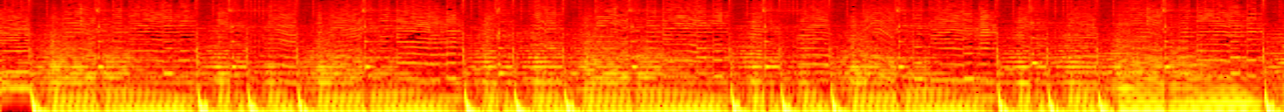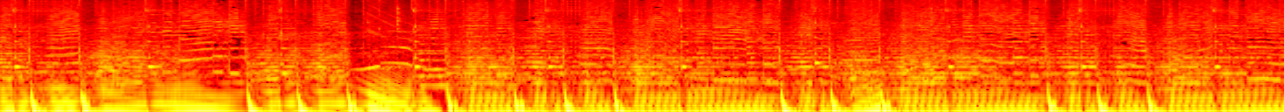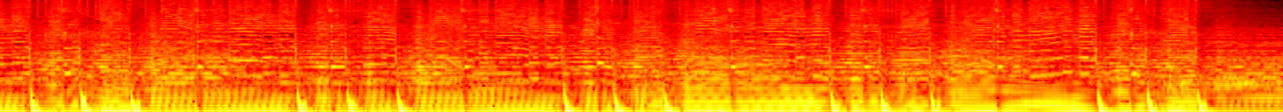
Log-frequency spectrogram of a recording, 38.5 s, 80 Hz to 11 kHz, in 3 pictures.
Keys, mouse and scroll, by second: 7.6 ctrl+alt+scroll down 1, 8.5-9.1 ctrl+alt+scroll down 1, 9.6 ctrl+alt+scroll up 1, 10.6 ctrl+alt+scroll up 1, 12.4 click, 13.3-14.2 alt+click, 14.4-14.9 ctrl+alt+scroll up 2, 15.3 click, 16.5 ctrl+a, 19.0-20.6 typing, 21.8 click, 22.6 ctrl+alt+scroll down 1, 23.1 ctrl+alt+scroll up 1, 25.4-26.3 alt+shift+drag, 28.9 scroll down 1, 29.7 click, 35.3-36.8 drag, 37.6 ctrl+z.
